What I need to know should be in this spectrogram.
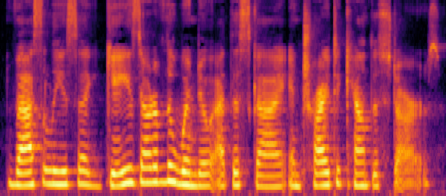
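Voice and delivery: plain reading voice

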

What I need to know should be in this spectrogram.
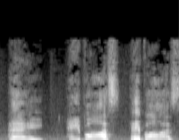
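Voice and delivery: high, loud goblin calling out; yelling. Acted. Gleek calls to his boss in the bush, yelling. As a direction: yell for the boss in a high-pitched voice. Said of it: "like, yelling at the bush".

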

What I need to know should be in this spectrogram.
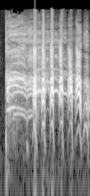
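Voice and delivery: long, high-pitched laugh; silly high laughing fit; high cackle. Real, not acted. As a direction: cackle at your own joke, way up high. Laughs at his own boast.

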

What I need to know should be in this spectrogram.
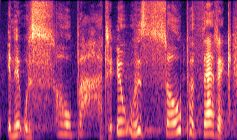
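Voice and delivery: slow, breath-only stage whisper; whispered confession. Real, not acted. Pastor confessing his failed French, stage whisper. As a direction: confess the embarrassment in a drawn-out whisper.

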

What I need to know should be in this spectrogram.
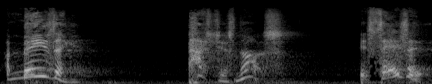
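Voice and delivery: very high, squeaky-pitched wonder; amazed disbelief. Acted. Preacher marvels to congregation at what scripture says, incredulous. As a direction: let the pitch leap up in sheer disbelief.

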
